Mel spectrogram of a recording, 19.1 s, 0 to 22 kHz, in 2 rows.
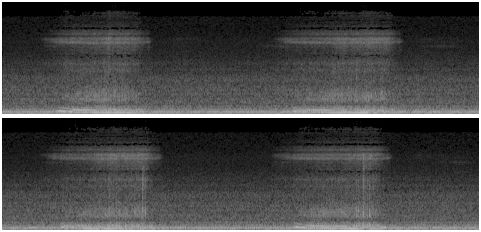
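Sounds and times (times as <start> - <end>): man snoring: 0.8 - 3.0, 5.5 - 8.0, 10.4 - 12.7, 15.0 - 17.3.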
